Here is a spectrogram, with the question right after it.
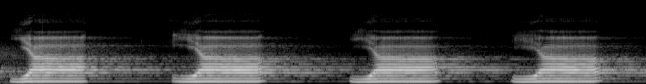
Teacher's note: या को अदा करने के लिए मुंह का ऊपर वाला हिस्सा यह मुंह का ऊपर वाला हिस्सा है और जबान का दरमियानी हिस्सा जबान का दरमियानी हिस्सा ये जो जबान का दरमियानी हिस्सा है, यह मुंह के ऊपर वाले हिस्से की तरफ उठेगा। उससे मिलेगा नहीं, लेकिन उसकी तरफ उठेगा और वहां से या अदा किया जाएगा। · یا کو ادا کرنے کے لیے منہ کا اوپر والا حصہ، یہ منہ کا اوپر والا حصہ ہے، اور زبان کا درمیانی حصہ، زبان کا درمیانی حصہ، یہ جو زبان کا درمیانی حصہ ہے یہ منہ کے اوپر والے حصے کی طرف اٹھے گا، اس سے ملے گا نہیں لیکن اس کی طرف اٹھے گا اور وہاں سے یا ادا کیا جائے گا۔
